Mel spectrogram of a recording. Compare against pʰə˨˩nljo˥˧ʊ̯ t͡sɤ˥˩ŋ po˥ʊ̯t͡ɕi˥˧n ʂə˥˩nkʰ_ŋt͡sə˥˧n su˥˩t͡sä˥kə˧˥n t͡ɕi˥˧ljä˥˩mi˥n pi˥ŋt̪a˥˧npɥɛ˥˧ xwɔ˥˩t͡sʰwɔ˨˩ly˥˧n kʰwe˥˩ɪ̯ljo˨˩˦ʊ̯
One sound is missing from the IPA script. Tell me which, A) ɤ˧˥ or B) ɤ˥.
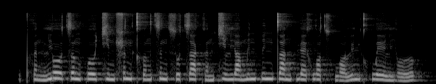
A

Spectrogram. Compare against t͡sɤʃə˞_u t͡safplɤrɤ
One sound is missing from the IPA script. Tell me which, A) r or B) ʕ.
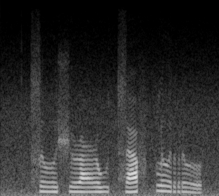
B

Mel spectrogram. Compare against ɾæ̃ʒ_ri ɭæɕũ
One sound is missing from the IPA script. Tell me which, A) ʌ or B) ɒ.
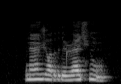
B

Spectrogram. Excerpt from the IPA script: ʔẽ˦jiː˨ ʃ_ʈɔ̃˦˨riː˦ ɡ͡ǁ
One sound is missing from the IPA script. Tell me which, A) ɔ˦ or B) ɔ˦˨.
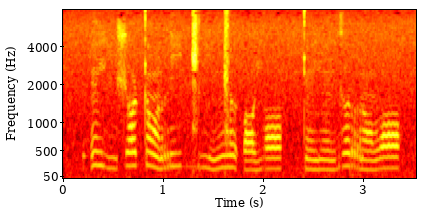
A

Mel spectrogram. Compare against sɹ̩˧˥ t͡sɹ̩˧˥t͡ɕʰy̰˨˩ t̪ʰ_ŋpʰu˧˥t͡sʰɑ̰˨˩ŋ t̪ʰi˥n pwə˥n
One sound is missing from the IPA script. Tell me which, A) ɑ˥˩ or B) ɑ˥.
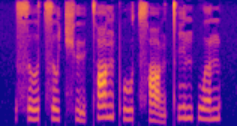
B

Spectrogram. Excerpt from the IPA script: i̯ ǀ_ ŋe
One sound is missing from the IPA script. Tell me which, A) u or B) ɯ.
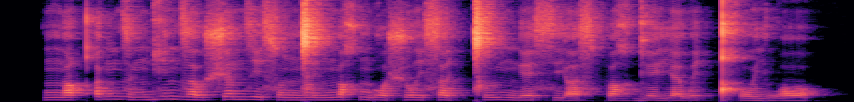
B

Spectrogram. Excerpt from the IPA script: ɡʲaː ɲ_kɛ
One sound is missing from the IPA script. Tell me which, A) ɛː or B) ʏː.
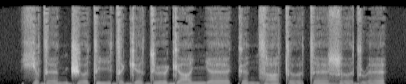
A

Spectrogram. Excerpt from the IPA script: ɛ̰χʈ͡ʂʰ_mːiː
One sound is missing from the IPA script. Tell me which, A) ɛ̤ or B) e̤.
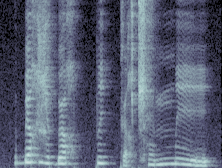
A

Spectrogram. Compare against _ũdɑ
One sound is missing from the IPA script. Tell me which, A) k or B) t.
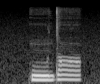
A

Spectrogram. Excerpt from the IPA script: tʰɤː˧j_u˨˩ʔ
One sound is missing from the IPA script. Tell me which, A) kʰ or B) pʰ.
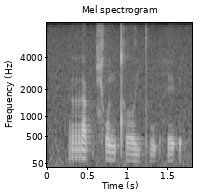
B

